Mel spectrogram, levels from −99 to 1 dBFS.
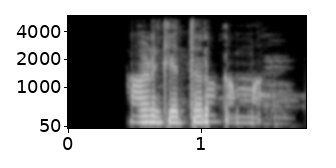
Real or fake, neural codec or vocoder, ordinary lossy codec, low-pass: real; none; Opus, 64 kbps; 5.4 kHz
